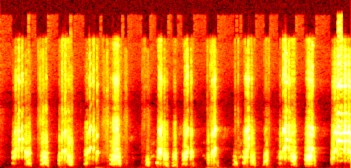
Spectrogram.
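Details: Male chukar partridge giving harsh, grating squawks in uneven bursts, each note rough and broad, with short gaps between them.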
